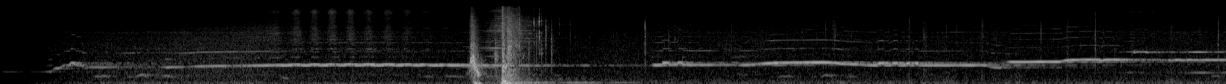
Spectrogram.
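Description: A thrown knife strikes into a tree trunk with a single sharp thunk about five seconds in. Background music holds one long, high note throughout.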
